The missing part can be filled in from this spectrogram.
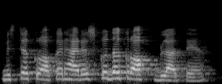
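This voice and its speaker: Brief: woman English teacher, high voice, unhurried explanations, slightly dull lo-fi sound. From India. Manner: explains lines plainly, mixing two languages. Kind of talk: lesson explanation. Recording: dull lo-fi recording.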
